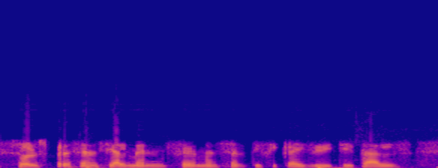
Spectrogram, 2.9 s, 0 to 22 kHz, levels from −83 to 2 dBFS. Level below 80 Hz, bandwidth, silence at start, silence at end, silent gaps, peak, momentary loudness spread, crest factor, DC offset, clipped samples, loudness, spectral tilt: -48 dBFS; 8.8 kHz; 0 s; 0 s; none; -12 dBFS; 7 LU; 18 dB; under 0.1%; under 0.1%; -29 LUFS; -7 dB/octave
